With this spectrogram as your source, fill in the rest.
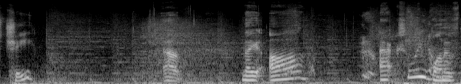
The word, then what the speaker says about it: Chi: Please let me know if I am saying that wrong, but I'm pretty sure the QI is meant to be pronounced as Chi.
